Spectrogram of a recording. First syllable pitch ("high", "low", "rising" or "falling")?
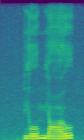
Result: rising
